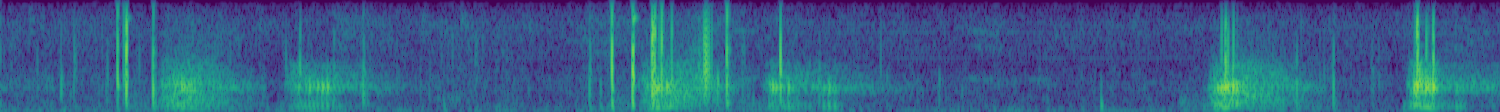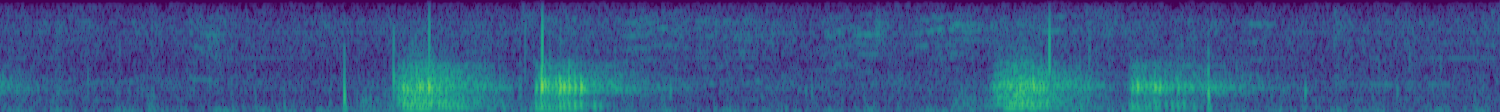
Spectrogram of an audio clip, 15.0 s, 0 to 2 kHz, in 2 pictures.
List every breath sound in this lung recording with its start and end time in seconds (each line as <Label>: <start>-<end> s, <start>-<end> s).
Inhalation: 0.53-1.33 s, 2.90-3.70 s, 6.00-6.79 s, 9.41-10.11 s, 12.39-13.11 s
Exhalation: 1.35-2.15 s, 3.78-4.57 s, 6.98-7.78 s, 10.15-11.03 s, 13.17-14.00 s
Crackles: 0.53-1.33 s, 1.35-2.15 s, 2.90-3.70 s, 3.78-4.57 s, 6.00-6.79 s, 6.98-7.78 s, 9.41-10.11 s, 10.15-11.03 s, 12.39-13.11 s, 13.17-14.00 s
